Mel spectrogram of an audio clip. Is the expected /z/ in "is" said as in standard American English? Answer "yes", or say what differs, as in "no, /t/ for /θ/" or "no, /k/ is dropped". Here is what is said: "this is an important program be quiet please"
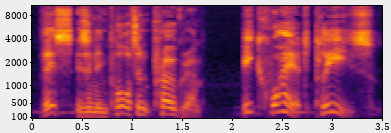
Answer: yes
